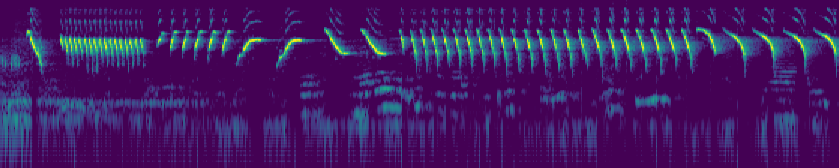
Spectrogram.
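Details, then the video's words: Masteran training song from a white canary with special phrasing: a rasping buzz, rising whistled slurs, then a long rapid trill of repeated high notes and falling sweeps. "CANARY Gacor Cengkok Istimewa"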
